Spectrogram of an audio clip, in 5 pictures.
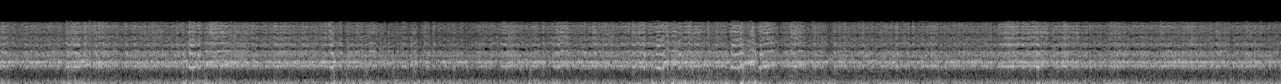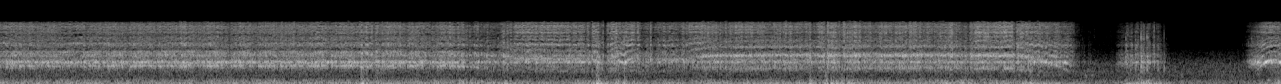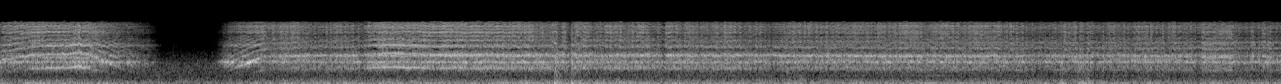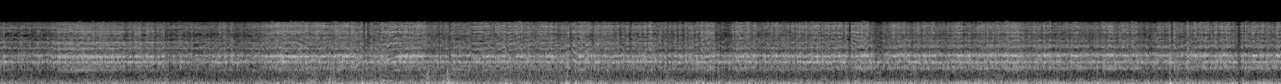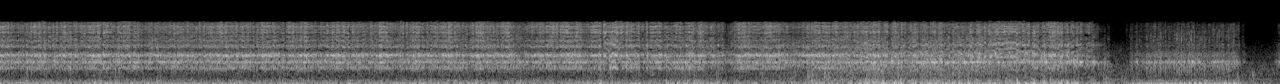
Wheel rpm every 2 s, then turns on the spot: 230, 230, 230, 230, 240, 230, 230, 230, 230, 170, 190, 130, 20, 100, 150, 200, 200, 190, 180, 180, 180, 180, 180, 190, 200, 200, 200, 200, 200, 200, 200, 50.
62-64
